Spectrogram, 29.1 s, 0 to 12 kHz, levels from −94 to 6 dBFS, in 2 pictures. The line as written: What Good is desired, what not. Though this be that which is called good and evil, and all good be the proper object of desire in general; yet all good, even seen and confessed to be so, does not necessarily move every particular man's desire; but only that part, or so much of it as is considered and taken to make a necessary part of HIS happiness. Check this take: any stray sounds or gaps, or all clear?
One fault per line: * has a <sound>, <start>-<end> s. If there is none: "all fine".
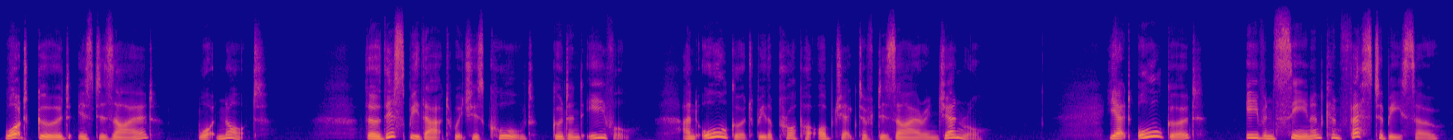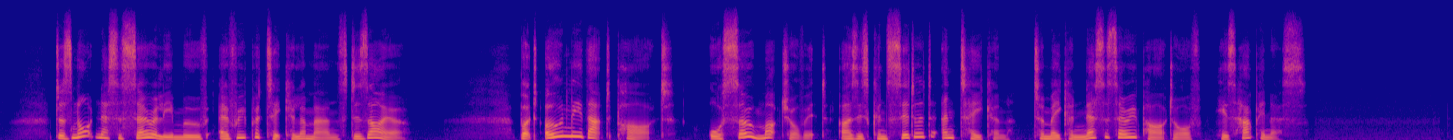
all fine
